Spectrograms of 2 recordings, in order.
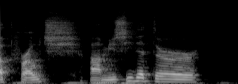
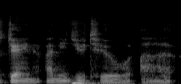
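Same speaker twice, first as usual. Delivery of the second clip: quiet instruction; 4 semitones lower, 7 dB quieter than usual. Acted. Man quietly instructs the woman.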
